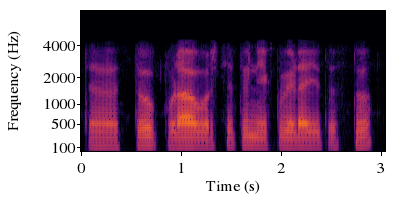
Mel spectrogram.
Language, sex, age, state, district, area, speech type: Marathi, male, 18-30, Maharashtra, Wardha, rural, conversation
